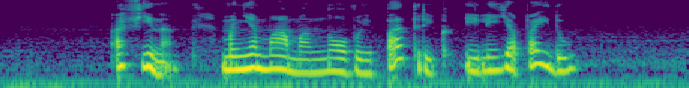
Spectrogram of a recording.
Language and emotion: Russian, positive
